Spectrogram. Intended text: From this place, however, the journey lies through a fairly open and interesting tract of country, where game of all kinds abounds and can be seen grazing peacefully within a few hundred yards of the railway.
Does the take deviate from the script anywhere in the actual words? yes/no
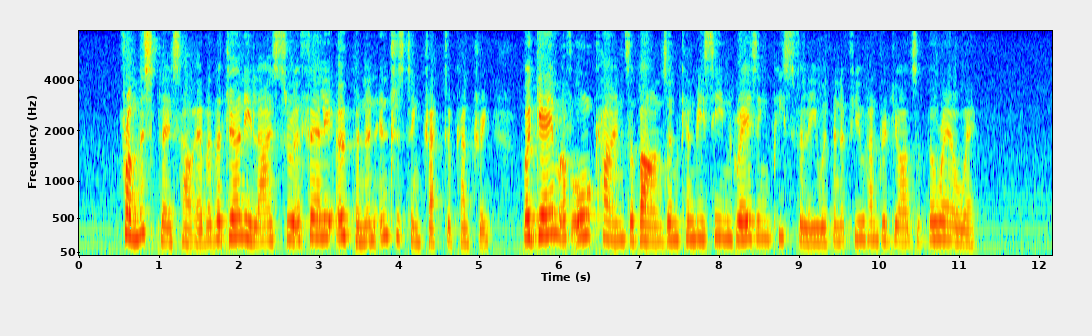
no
